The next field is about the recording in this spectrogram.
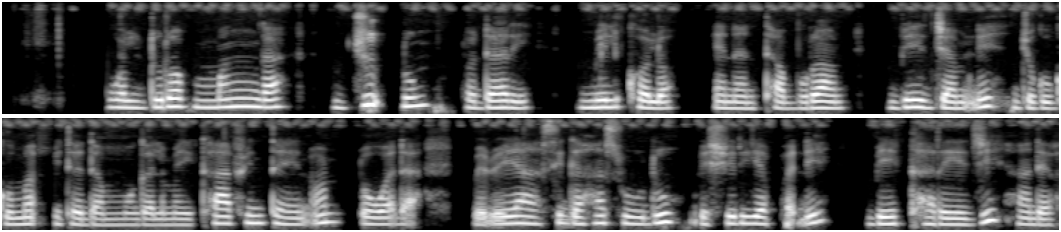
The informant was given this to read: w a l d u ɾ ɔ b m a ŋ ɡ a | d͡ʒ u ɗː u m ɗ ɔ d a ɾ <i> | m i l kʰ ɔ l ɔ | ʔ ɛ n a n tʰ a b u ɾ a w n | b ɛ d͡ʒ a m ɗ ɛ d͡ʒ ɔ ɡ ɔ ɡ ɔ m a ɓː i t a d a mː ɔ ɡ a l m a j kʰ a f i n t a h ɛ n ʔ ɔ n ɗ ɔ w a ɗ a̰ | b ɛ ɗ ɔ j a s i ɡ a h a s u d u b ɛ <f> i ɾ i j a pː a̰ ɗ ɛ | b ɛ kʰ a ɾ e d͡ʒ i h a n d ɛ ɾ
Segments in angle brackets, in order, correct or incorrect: correct, incorrect: ʃ

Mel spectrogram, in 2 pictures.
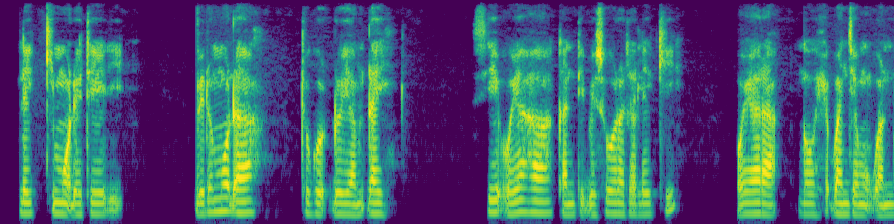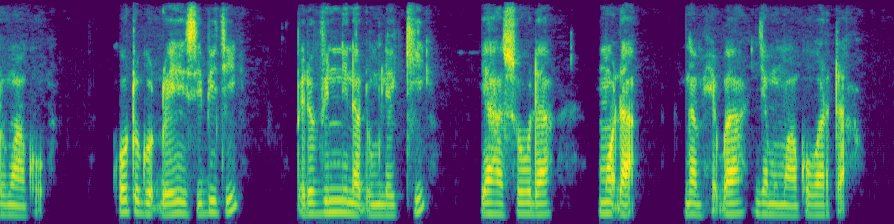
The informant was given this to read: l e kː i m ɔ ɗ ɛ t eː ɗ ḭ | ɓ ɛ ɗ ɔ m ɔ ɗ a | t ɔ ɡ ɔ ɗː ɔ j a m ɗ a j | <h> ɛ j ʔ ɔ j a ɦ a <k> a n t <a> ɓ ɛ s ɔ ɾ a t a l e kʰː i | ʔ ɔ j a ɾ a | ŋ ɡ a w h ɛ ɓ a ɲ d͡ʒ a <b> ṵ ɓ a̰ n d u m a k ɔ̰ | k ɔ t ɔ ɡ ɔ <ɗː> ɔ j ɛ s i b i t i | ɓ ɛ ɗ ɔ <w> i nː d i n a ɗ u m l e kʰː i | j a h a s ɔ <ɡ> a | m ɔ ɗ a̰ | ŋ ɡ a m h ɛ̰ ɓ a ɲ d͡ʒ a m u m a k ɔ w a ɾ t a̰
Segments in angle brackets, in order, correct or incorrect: incorrect: s, correct, incorrect: i, incorrect: m, correct, incorrect: v, incorrect: d

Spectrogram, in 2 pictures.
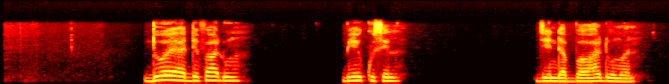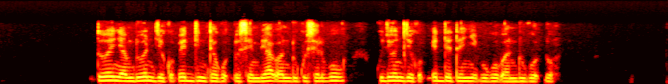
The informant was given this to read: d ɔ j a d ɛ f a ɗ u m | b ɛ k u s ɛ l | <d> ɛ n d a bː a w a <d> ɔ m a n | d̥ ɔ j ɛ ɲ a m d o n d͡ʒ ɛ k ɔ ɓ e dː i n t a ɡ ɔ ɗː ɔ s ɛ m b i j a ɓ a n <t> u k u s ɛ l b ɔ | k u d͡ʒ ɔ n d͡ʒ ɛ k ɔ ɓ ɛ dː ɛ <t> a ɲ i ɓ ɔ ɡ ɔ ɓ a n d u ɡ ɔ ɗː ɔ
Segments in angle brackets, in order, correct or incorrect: incorrect: d͡ʒ, correct, incorrect: d, correct

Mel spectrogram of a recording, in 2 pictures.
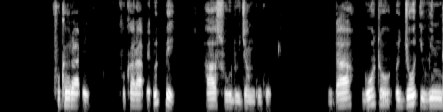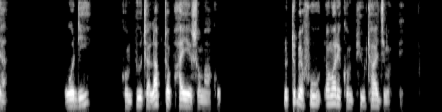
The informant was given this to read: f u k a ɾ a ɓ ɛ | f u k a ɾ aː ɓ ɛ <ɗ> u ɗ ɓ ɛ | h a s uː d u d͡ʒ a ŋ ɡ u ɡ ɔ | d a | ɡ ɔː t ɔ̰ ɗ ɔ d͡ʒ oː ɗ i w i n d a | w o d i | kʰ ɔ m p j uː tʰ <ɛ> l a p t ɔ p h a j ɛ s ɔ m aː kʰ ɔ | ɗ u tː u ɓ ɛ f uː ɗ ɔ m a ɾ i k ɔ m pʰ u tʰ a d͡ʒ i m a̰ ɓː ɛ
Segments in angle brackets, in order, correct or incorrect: correct, incorrect: a

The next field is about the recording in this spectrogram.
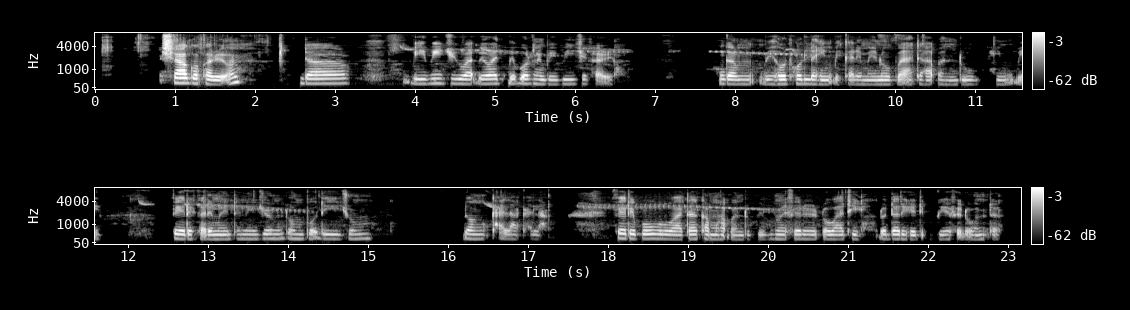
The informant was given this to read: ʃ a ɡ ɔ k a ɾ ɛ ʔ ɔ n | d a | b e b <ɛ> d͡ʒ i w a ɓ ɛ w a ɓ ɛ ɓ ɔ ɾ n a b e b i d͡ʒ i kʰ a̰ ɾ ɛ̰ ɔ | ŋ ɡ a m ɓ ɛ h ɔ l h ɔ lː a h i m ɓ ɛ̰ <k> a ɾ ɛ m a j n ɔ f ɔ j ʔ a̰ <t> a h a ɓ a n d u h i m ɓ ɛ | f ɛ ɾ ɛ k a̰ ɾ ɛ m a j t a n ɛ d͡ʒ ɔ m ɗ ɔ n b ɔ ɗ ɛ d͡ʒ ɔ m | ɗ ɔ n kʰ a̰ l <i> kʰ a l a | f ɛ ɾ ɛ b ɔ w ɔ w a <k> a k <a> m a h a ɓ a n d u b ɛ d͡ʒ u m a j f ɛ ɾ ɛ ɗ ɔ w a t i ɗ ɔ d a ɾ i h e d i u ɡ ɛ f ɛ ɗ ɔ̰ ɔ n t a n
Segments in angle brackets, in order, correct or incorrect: incorrect: i, correct, correct, incorrect: a, incorrect: t, correct

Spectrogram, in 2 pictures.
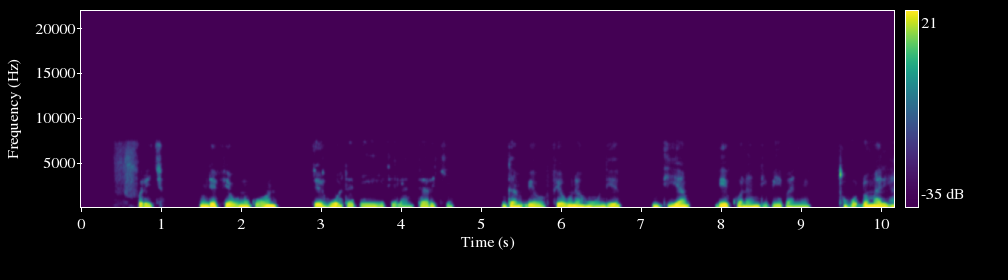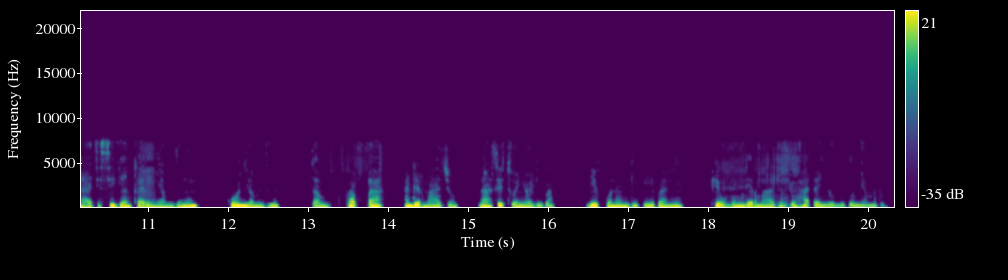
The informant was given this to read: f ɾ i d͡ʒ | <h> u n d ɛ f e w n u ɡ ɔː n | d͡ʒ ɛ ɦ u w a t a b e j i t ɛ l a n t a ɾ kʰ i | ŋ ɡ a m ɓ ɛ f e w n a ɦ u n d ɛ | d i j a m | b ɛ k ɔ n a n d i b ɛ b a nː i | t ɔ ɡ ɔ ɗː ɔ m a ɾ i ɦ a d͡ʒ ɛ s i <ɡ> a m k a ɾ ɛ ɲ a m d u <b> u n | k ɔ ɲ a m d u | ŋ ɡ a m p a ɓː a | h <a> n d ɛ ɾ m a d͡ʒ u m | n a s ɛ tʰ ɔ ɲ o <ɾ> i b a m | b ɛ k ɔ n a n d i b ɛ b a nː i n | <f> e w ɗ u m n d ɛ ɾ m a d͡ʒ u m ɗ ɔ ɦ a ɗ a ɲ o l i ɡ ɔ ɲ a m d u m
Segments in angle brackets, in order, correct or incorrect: correct, correct, incorrect: m, correct, incorrect: l, correct

